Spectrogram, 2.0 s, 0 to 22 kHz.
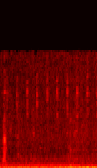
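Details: Cleaned and reassembled American Waltham 17-jewel pocket watch, hands set, case cover on, freshly wound after service; crisp, even ticks about five per second with steady beat, running as it should.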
